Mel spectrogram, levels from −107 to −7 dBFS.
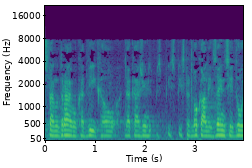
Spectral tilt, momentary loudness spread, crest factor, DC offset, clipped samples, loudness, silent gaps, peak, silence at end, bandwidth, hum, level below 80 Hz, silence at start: -6 dB/octave; 12 LU; 16 dB; under 0.1%; under 0.1%; -36 LUFS; none; -18 dBFS; 0 s; 8 kHz; none; -64 dBFS; 0 s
